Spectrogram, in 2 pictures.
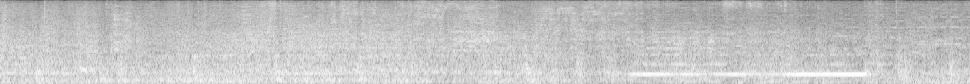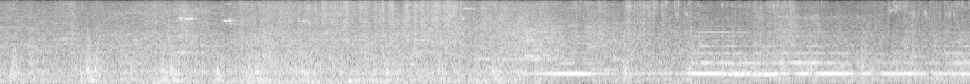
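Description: Passenger cars of an excursion train rolling past at close range, their wheels clattering over the rail joints of a wooden trestle. A long, steady note sounds twice over the clatter: briefly about a third of the way in, then again from about three-quarters in.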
